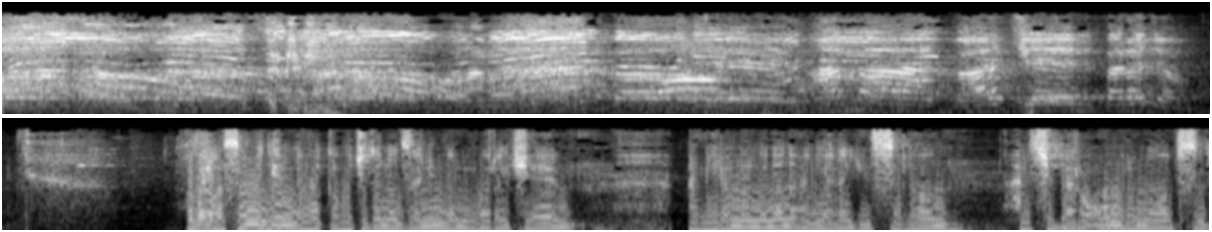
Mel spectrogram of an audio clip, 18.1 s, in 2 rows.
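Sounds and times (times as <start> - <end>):
crowd reciting salawat at a religious gathering honoring Imam Ali: 0.0 - 9.0
speech: 10.4 - 18.1.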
